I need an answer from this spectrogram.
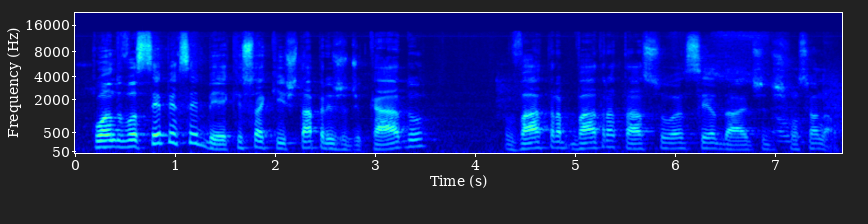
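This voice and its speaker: In a room with audible echo, a man speaks at a moderate pace and medium pitch, with ordinary pitch variation and a dark, mellow tone. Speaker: spiritist lecturer. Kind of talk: lecture.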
